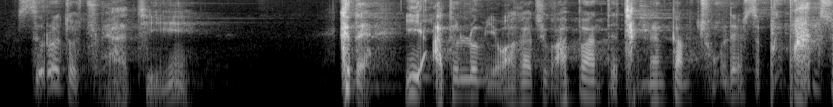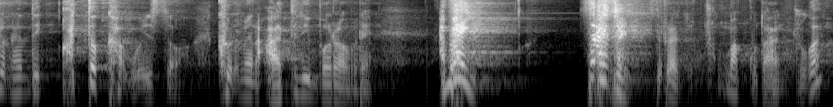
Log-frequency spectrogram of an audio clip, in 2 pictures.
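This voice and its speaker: A male pastor preaches with a deeply gravelly, fry-laden voice. His pitch rises and falls in a lively way as he poses rhetorical questions and answers them. The delivery is animated and earnest. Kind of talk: sermon.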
